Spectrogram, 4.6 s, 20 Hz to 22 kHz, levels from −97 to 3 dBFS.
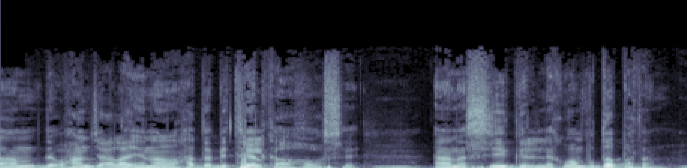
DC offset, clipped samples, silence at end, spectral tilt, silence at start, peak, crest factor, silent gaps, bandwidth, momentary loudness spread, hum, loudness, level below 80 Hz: under 0.1%; under 0.1%; 0 s; -6.5 dB/octave; 0 s; 0 dBFS; 18 dB; none; 15.5 kHz; 9 LU; none; -18 LUFS; -26 dBFS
